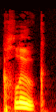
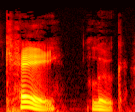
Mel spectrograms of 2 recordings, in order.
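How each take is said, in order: First: The K is blended into one syllable. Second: The K is said as a separate letter. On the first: The speaker calls it wrong. "I was calling it Kluke all from the moment I got it" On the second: The speaker calls it right. "there's a period there, and it's K Luke"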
